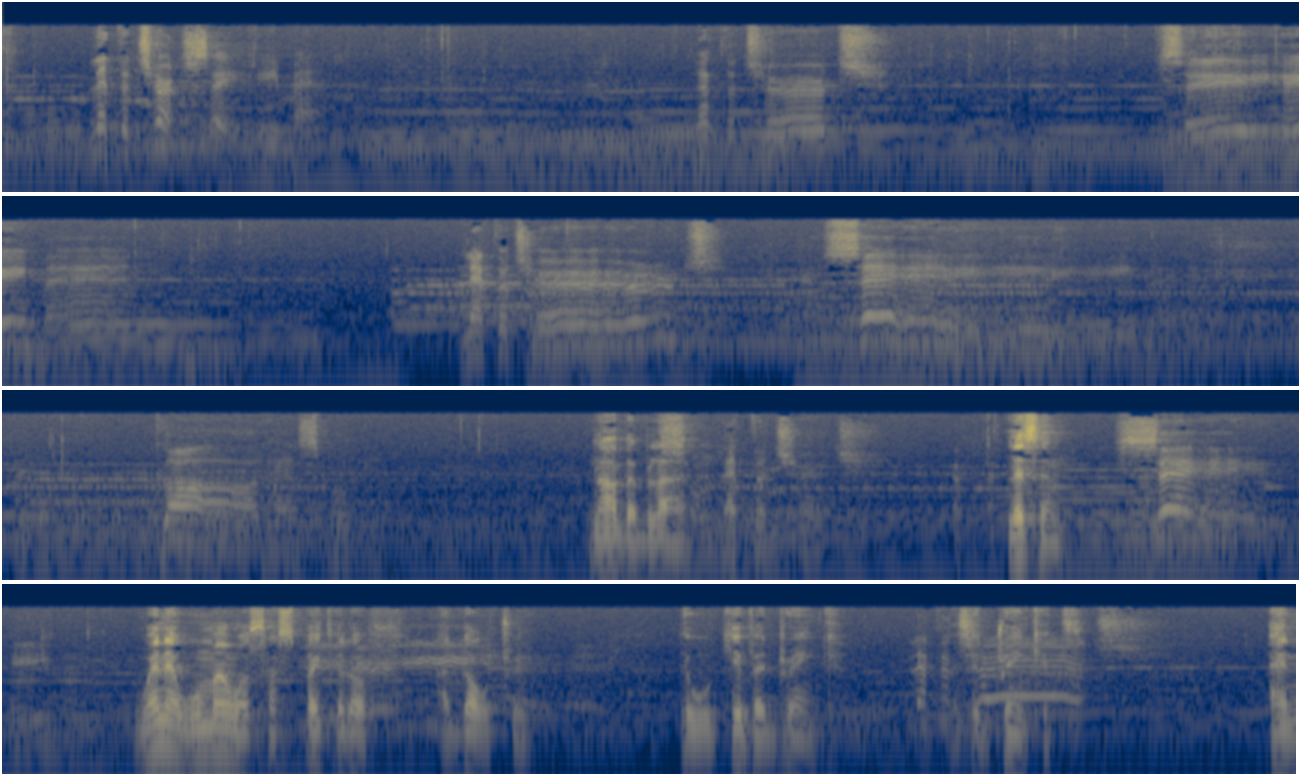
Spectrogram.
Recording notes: message preached at the FLOW Church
